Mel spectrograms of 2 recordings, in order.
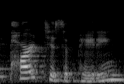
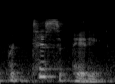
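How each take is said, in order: First: The stress is on the first syllable. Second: The stress is on the second syllable. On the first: The speaker calls it wrong. "Don't say participating because P A R doesn't have the stress" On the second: The speaker calls it right. "There's the stress on the first T I part"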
